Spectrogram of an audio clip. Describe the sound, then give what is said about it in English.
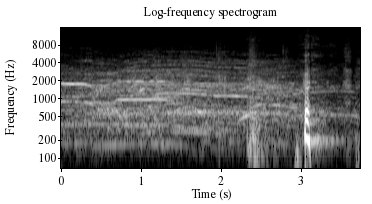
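An audience at a comedy festival in Washington, D.C. boos the government during the government shutdown, together in a steady, drawn-out low groan for several seconds, with one sharp clap or bang near the end. “I think you're booing the government.”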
